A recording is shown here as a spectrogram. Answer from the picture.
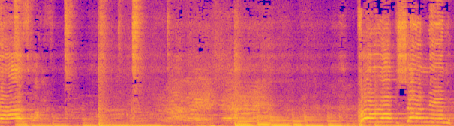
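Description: Live reggae band playing, led by a heavy bass line under drums and guitar. A male voice sings a held line near the end.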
